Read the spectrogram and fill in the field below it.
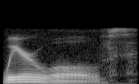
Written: werewolves

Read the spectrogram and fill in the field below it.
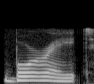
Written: borate

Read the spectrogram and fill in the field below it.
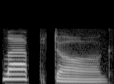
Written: lapdog

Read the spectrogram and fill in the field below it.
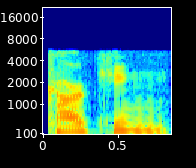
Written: carking

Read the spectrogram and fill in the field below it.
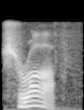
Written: shroff

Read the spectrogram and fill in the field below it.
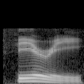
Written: Pherae

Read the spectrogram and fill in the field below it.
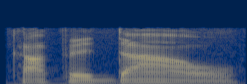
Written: Kapidagi

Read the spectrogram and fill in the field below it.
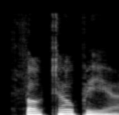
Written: photopia

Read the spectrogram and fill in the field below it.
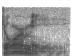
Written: dormie

